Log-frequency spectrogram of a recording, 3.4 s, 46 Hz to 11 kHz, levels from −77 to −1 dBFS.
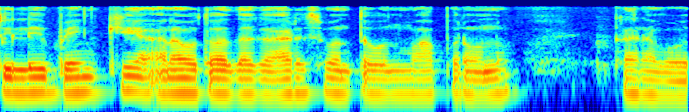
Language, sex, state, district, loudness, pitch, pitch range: Kannada, male, Karnataka, Koppal, -18 LUFS, 120 Hz, 115-125 Hz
